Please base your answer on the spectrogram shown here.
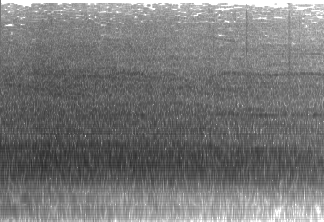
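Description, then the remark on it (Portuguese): A large live crowd in Salvador, asked to raise their hands and shout, roars with sustained shouting and cheering, a dense wall of voices that stays loud throughout and eases off slightly at the end. “Quem gostou, joga a mão e dá um grito, Salvador.”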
